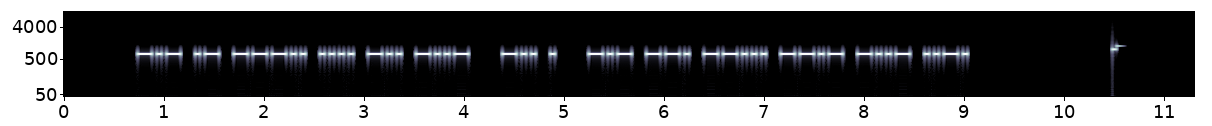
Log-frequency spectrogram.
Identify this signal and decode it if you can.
Morse code, heard as a keyed tone, about 25 wpm, 700 Hz. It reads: KA8HDX DE KG7QXF
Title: USA Callsign DE Callsign - 6 Characters - 25wpm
